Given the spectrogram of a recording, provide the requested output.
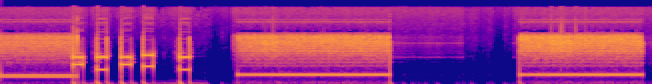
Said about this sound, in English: Okay, I'll dial his phone number right now, okay? Here we go.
